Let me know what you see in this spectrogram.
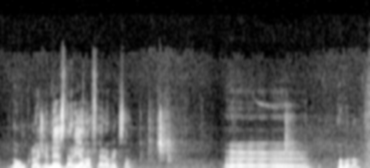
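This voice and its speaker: This man talks very slowly with a slight Belgian accent. His pitch is medium, and it rises and falls in an ordinary way. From Belgium. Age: 70s. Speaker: retired trade unionist. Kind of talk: interview. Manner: halting.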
